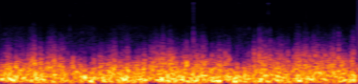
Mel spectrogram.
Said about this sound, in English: Wowzers, we got damaging winds. I just heard metal getting torn off a roof or something over there.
